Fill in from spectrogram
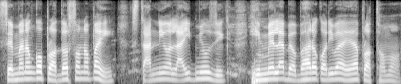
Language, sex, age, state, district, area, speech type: Odia, male, 18-30, Odisha, Cuttack, urban, read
